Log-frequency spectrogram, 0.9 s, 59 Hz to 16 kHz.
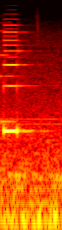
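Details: A single short, bright electronic beep over quiet room noise: an alarm tone from a Hamilton T1 ventilator during preparation and setup.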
